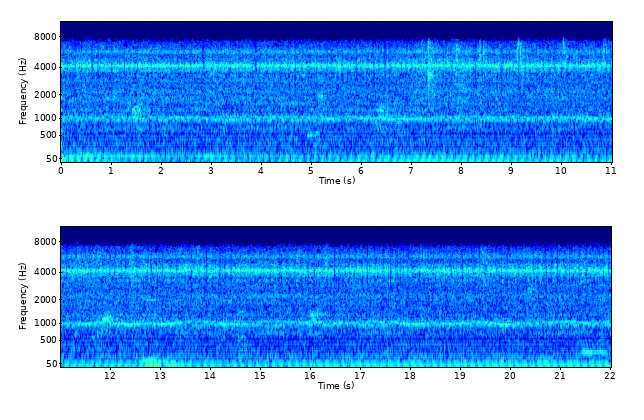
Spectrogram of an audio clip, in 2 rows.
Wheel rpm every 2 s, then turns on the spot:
0, 0, 0, 0, 0, 0, 0, 0, 0, 0, 0.
none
